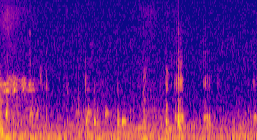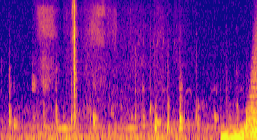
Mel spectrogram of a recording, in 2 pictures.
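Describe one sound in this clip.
A fishing reel ticks softly as its handle is turned.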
